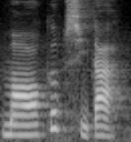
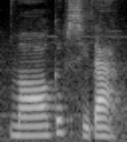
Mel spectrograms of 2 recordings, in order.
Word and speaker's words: 먹읍시다: Và khi đọc thì các bạn nối âm bát chim lên để đọc nhá, sẽ là 먹읍시다. 먹읍시다.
